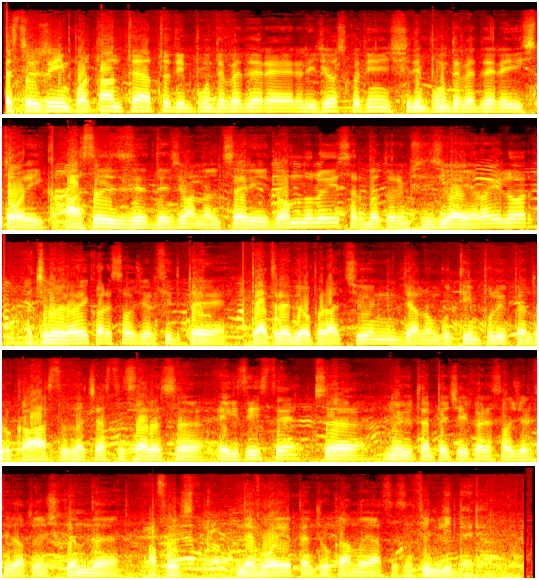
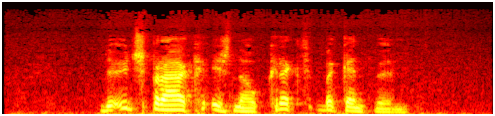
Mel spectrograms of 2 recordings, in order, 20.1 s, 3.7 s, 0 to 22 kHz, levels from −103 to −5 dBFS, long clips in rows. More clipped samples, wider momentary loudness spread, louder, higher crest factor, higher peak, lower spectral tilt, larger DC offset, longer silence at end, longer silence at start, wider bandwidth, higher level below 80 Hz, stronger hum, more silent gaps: first, 0.1% vs under 0.1%; second, 5 LU vs 15 LU; first, -11 LUFS vs -21 LUFS; second, 10 dB vs 20 dB; first, 0 dBFS vs -4 dBFS; first, -8 dB/octave vs -6.5 dB/octave; neither; second, 0.1 s vs 0.6 s; second, 0.05 s vs 0.75 s; second, 13 kHz vs 15 kHz; first, -32 dBFS vs -48 dBFS; neither; neither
